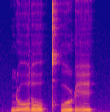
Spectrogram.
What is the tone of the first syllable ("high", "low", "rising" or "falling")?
rising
